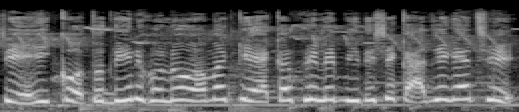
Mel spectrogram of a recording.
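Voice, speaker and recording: Flirty cartoon housewife played by a voice actor, coy and coaxing, extremely high voice over faint music. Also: steady tone, a little fast. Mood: flirtatious, coaxing. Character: flirtatious, coy married sister-in-law in cartoon. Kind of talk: comic cartoon dialogue.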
